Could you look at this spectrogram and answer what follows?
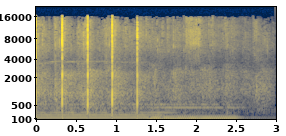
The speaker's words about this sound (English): Go ahead and give God one more hand clap of praise.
